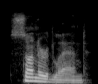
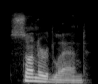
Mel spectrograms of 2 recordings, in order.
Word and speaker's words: Sunnhordland: to tell you how pronounce this word the pronunciation of this word is sounds like sundered land sunderland and again sundered land sundered land that's all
